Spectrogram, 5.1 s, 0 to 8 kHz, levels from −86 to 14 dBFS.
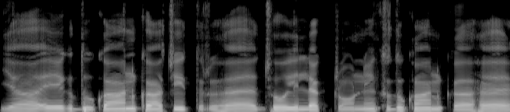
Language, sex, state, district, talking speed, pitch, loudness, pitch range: Hindi, male, Jharkhand, Deoghar, 140 wpm, 125 Hz, -17 LUFS, 120-135 Hz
